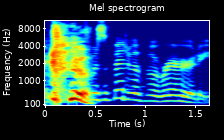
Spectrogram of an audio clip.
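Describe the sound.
A single sharp sneeze bursts out, and then someone goes straight into talking in a calm voice.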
